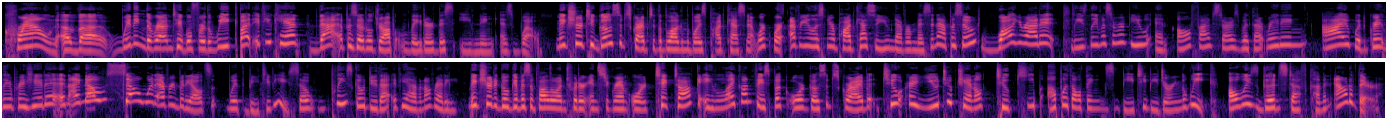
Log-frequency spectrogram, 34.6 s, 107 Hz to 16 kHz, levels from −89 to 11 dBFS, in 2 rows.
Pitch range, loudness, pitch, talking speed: 245-340 Hz, -27 LUFS, 285 Hz, 220 wpm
